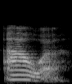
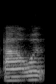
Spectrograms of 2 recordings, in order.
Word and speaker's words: hour: That's why we say an hour, because the H in this word, hour, is mute. It's not pronounced. The first sound we hear is a, an hour.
